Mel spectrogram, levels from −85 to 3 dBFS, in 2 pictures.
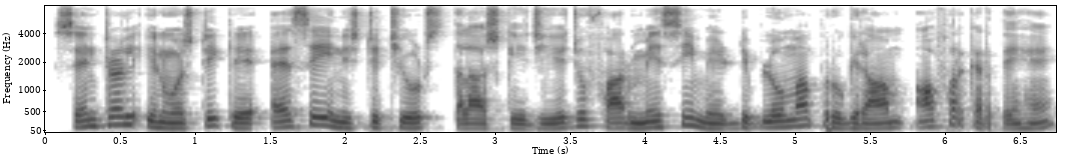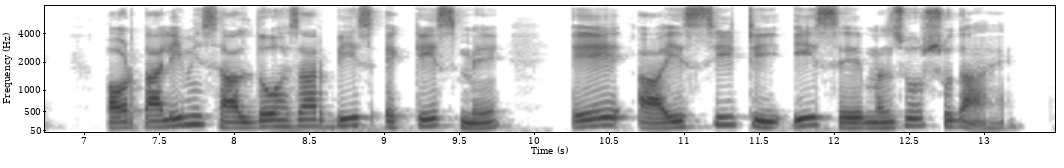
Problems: none marked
